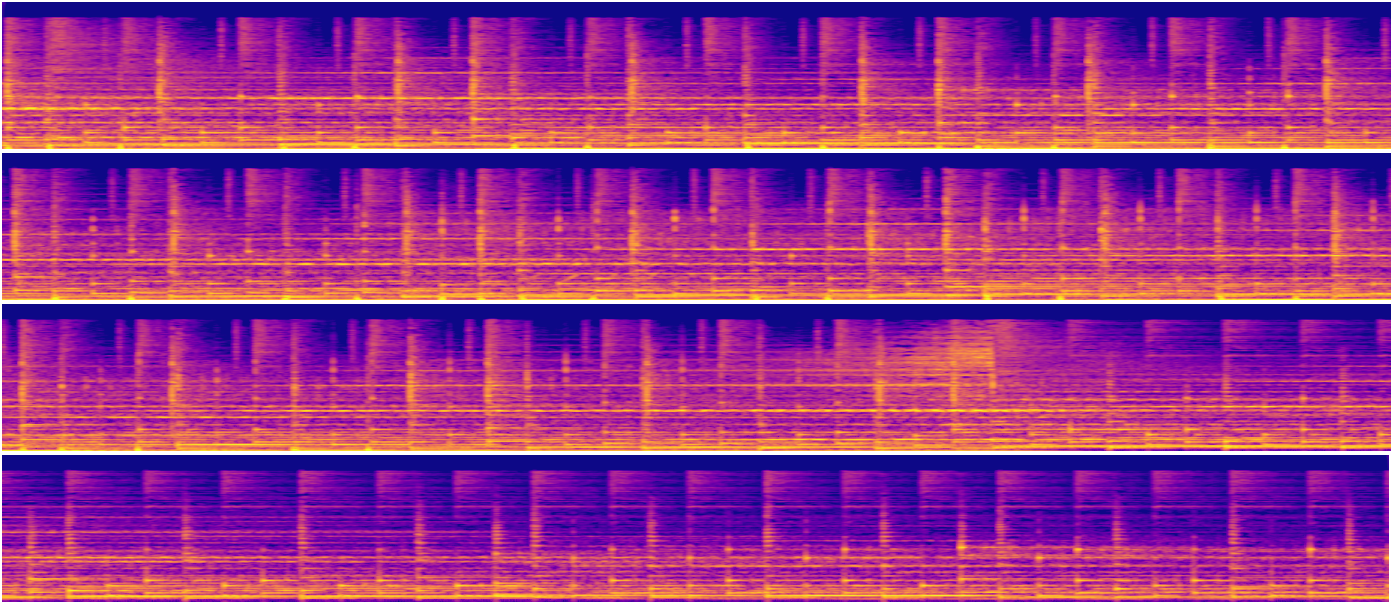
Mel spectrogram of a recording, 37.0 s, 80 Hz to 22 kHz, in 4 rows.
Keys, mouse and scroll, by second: 0.0-0.7 typing, 1.7 click, 2.3-3.0 typing, 3.9 click, 6.6 click, 8.7-9.1 drag, 9.9-10.6 typing, 11.9 click, 14.1-14.6 drag, 16.8 click, 17.1-17.9 shift+drag, 19.7 shift+drag, 27.7-28.1 drag, 30.5 7, 32.0 click, 36.7-37.0 drag.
